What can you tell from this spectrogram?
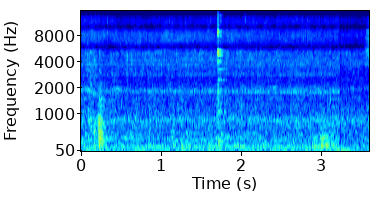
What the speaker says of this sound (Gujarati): થોડુંક એને હલાવી દઈશું બરાબર સારી રીતે.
